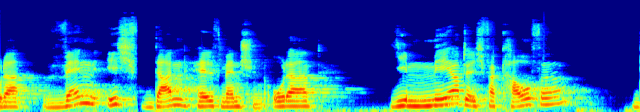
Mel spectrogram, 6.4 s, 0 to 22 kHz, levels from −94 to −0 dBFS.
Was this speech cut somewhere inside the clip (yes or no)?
yes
